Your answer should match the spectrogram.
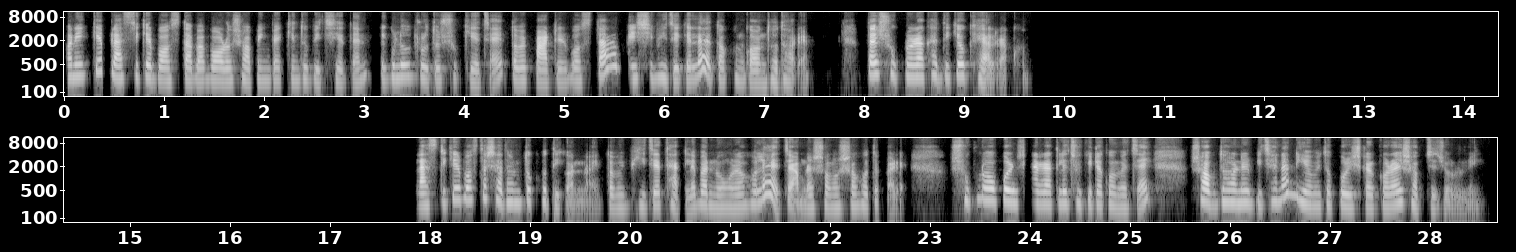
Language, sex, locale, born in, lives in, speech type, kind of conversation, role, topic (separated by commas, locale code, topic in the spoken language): Bengali, female, bn-BD, Bangladesh, Bangladesh, read, expert-assistant, expert, গরু-ছাগল পালনের কাজগুলো সহজে ও দ্রুত করার জন্য কোন কোন ঘরোয়া কৌশল বা সরঞ্জাম সবচেয়ে কাজে লাগে?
